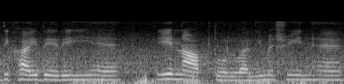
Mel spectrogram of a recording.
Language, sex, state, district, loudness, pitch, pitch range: Hindi, female, Punjab, Pathankot, -18 LUFS, 210 Hz, 185-220 Hz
